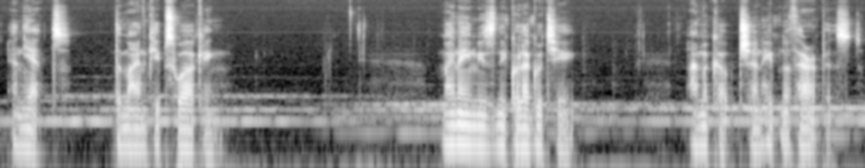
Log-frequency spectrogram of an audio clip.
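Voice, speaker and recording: A man speaking as a hypnotherapist in a calm, hushed, soothing manner, softly guiding a sleep meditation with long pauses. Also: low-pitched, vocal fry. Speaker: coach and hypnotherapist guiding a session.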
